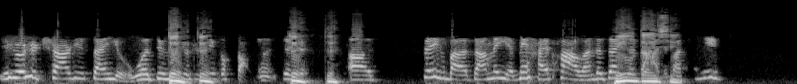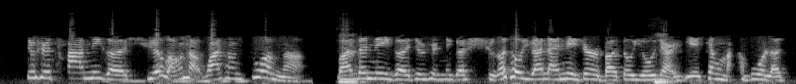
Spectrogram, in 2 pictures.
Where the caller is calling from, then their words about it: Beijing, China; 我是北京的学员，我今年72岁了。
